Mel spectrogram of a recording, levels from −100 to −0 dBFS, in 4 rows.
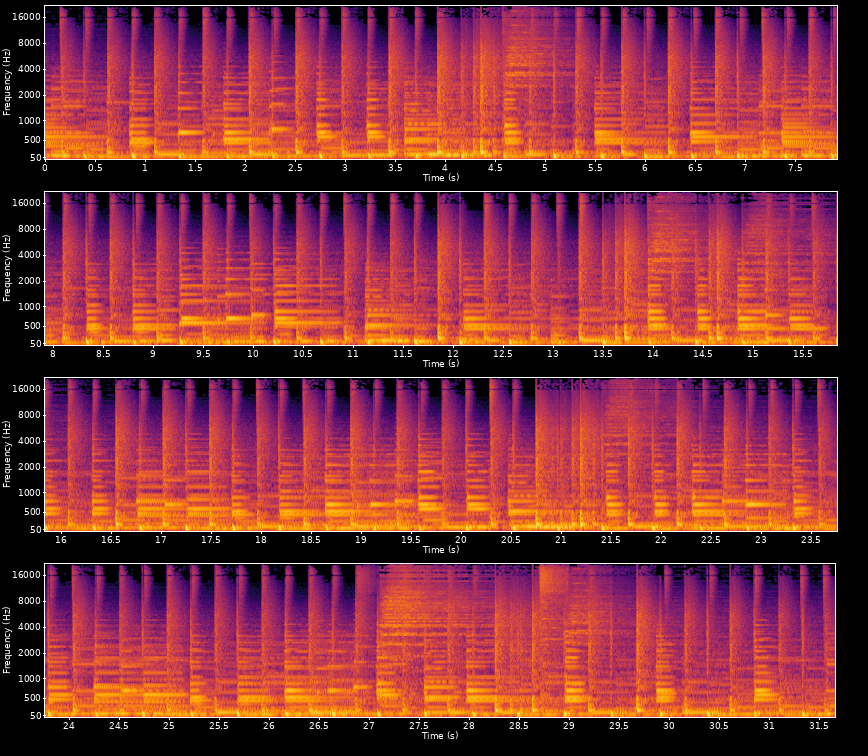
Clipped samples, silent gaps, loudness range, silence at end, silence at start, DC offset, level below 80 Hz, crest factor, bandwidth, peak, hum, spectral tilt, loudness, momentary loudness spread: under 0.1%; none; 3 LU; 0 s; 0 s; under 0.1%; -26 dBFS; 16 dB; over 20 kHz; 0 dBFS; none; -5 dB/octave; -18 LUFS; 5 LU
